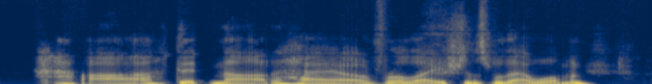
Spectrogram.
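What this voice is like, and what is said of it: A good impression of someone. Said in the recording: “good impression, good impression.”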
